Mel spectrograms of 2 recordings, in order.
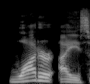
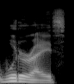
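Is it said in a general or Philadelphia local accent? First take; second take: general; Philadelphia local. First: It is said in a general accent. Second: It is said in a Philadelphia local accent.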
